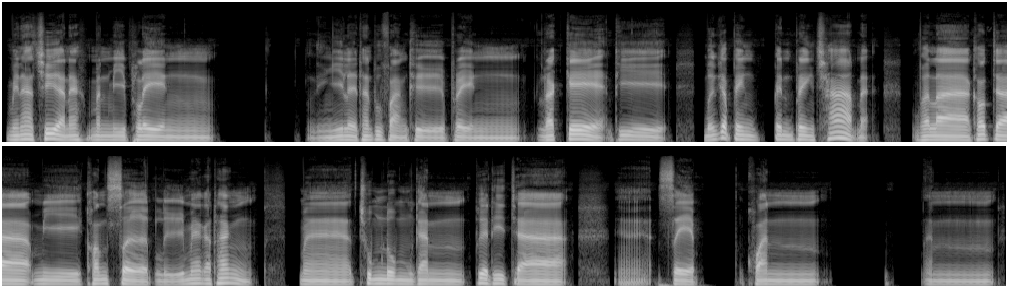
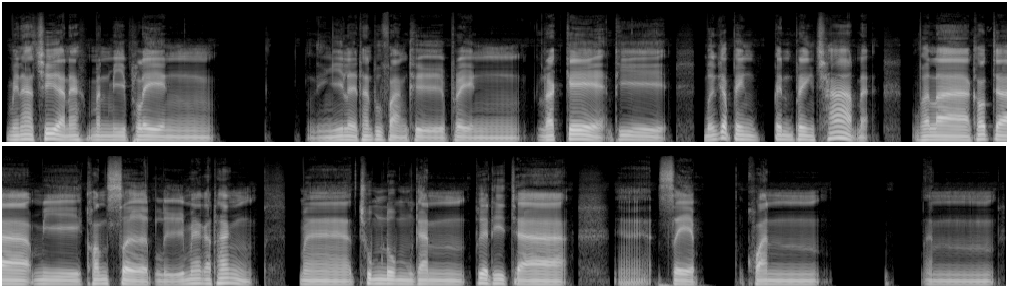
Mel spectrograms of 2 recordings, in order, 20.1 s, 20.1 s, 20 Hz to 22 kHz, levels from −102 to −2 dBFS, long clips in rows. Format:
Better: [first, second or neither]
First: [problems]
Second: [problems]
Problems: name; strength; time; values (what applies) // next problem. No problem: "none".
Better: neither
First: none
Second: none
